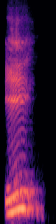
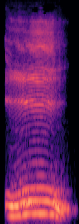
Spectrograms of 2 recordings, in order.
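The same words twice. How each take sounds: First: First ई short, one beat; short vowel. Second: Second ई held long, two beats; long vowel. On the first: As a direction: keep ई brief. (ई का ह्रस्व, छोटा उच्चारण) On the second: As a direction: draw ई out. (ई का दीर्घ, लंबा उच्चारण) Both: Shown as a demonstration. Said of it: "ह्रस्व दीर्घ".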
